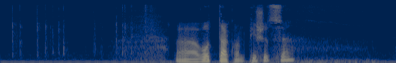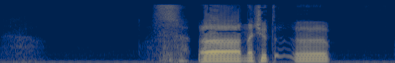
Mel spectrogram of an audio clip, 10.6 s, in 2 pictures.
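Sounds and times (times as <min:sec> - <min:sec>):
typing a course name on a computer keyboard: 0:00.1 - 0:02.1
speech: 0:02.3 - 0:04.0, 0:07.9 - 0:09.8.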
